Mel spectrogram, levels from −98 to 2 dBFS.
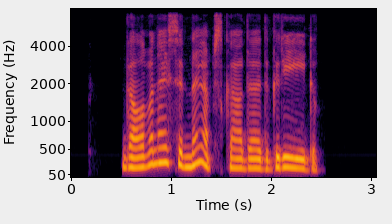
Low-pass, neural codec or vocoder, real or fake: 7.2 kHz; codec, 16 kHz, 4 kbps, FunCodec, trained on Chinese and English, 50 frames a second; fake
